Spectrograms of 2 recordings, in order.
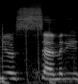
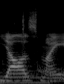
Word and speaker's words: Yosemite: I used to pronounce it Yosmite instead of Yosemite.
